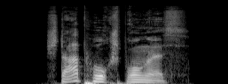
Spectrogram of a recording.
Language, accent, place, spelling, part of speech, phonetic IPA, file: German, Germany, Berlin, Stabhochsprunges, noun, [ˈʃtaːphoːxˌʃpʁʊŋəs], De-Stabhochsprunges.ogg
- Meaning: genitive of Stabhochsprung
